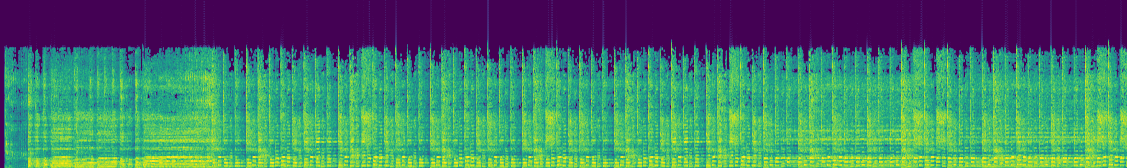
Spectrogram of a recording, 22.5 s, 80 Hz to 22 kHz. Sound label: Victory Fanfare; FF7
